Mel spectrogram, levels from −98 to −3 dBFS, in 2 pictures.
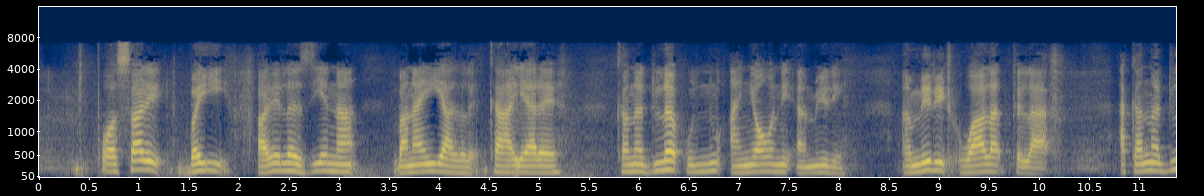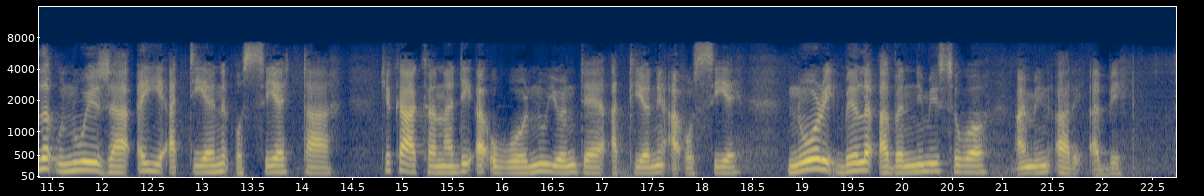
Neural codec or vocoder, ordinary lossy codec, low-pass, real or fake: codec, 16 kHz, 0.5 kbps, X-Codec, WavLM features, trained on Multilingual LibriSpeech; MP3, 48 kbps; 7.2 kHz; fake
